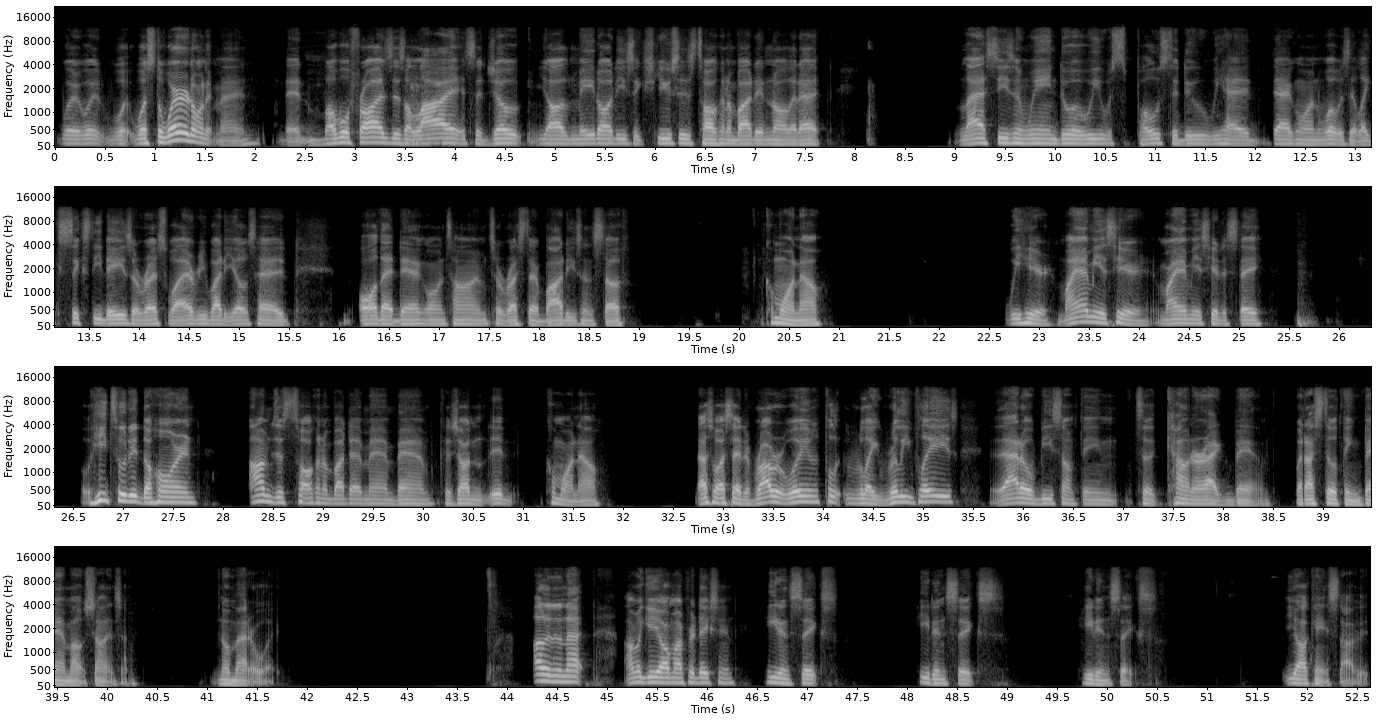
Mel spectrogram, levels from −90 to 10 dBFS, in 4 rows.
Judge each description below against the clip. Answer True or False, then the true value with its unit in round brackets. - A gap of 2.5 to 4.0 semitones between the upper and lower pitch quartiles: True (3.5 semitones)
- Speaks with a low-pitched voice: True (115 Hz)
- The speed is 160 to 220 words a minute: True (165 wpm)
